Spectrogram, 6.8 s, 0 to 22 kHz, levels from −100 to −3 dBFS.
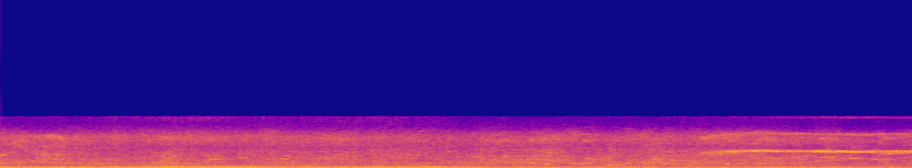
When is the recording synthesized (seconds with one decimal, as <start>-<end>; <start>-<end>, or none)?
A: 0.0-0.6; 4.7-6.8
